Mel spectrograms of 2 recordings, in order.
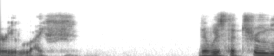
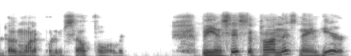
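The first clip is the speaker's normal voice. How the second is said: ordinary delivery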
